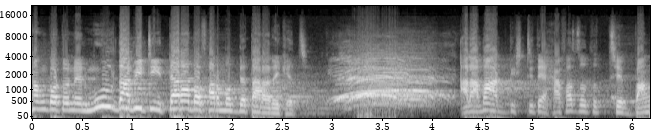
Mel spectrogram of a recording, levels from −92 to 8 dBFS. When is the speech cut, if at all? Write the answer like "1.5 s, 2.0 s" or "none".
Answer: 4.2 s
